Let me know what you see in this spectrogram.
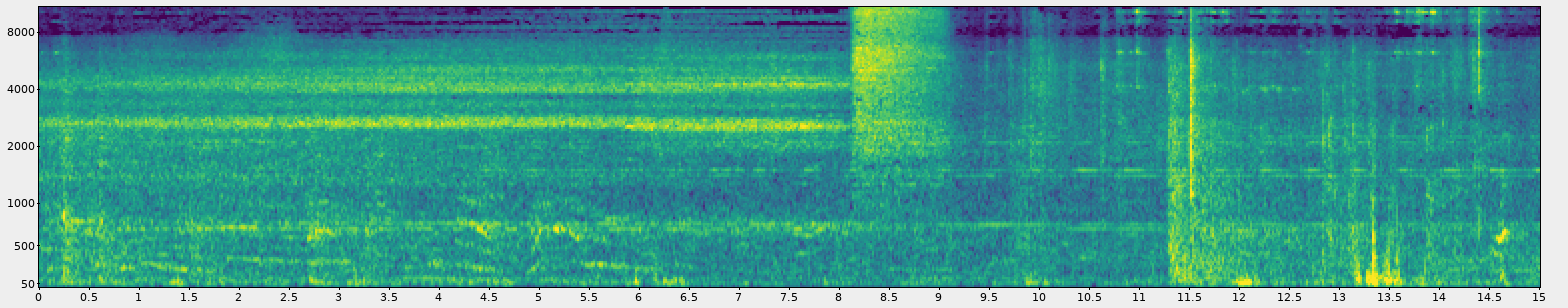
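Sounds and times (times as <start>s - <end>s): train rumbling at platform: 0.0s - 15.0s
air hiss: 5.7s - 9.2s.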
